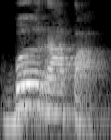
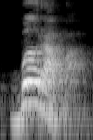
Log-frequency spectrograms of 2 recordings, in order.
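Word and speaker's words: berapa: Malaysian ভাষায় বলা হয় বরাপা আমি আবার বলতেছি প্লিজ উচ্চারণটা সঠিক করবেন বরাপা বরাপা অনেকে বলে বিরাপা বেরপা না মেইনটা হবে হচ্ছে বরাপা আপনি শুদ্ধ করে বললে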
